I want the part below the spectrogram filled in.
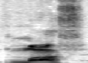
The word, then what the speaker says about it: Moff: His character's name is Moth looks like Gideon, Moff Gideon, but he pronounced it Moff Gideon.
